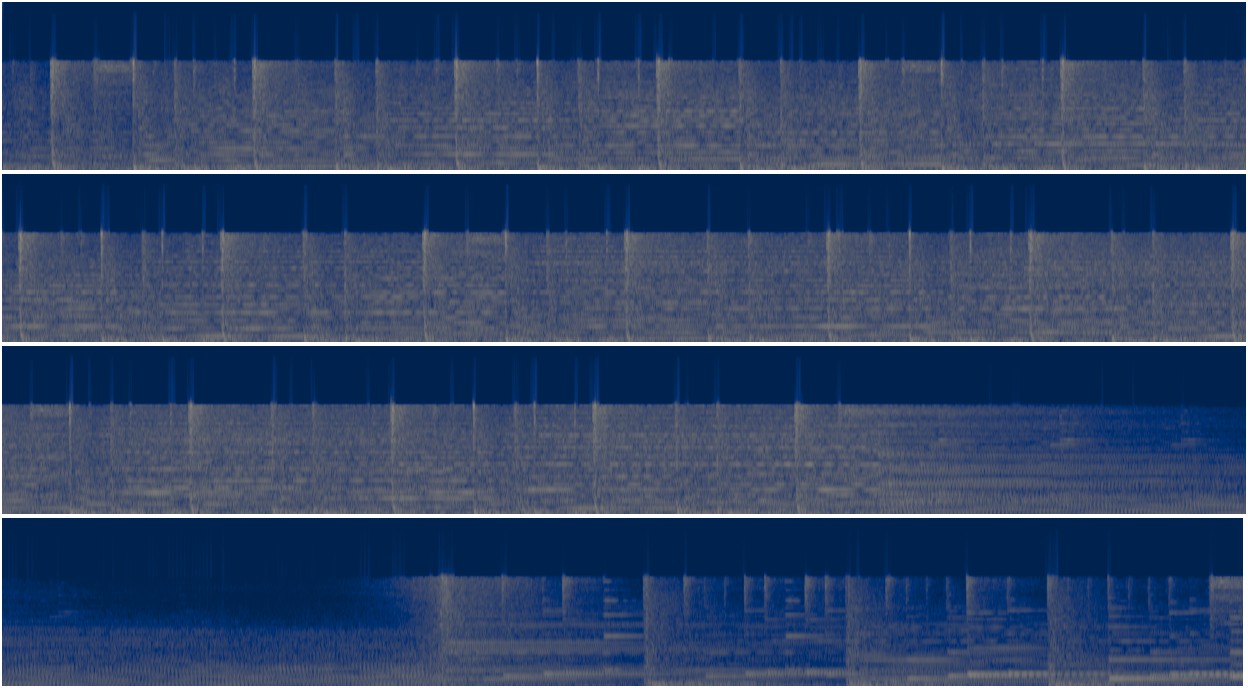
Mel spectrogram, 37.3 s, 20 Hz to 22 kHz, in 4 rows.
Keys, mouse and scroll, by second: 1.0-1.4 scroll down 3, 1.4 scroll up 4, 2.8 click, 3.2 scroll down 4, 3.3 middle click, 4.0 scroll up 1, 4.3 middle click, 4.8-5.2 scroll up 1, 5.2 shift+d, 7.5 s, 10.1 shift+d, 12.2 alt+e, 13.6-15.8 right drag, 16.6 r, 18.2 h, 19.0 ctrl+z, 19.7 g, 21.6 scroll down 5, 21.9 middle click, 22.9 click, 24.4 click, 24.7-25.5 scroll up 1, 25.5 shift+click, 26.0 shift+click, 28.3 g, 31.0 click, 31.6 scroll down 3, 32.3 g, 33.9 click, 35.1 g, 36.5 click, 37.1-37.3 scroll down 2.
